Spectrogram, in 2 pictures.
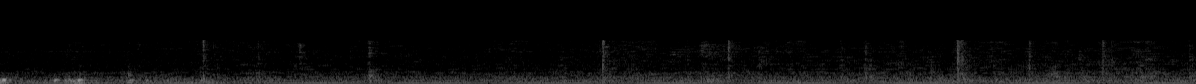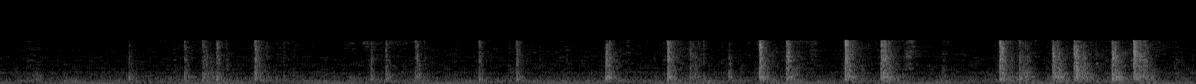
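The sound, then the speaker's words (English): Chalk taps and scrapes faintly on a blackboard as a sketch is drawn, giving many irregular small clicks and knocks that grow denser and sharper toward the end, with no talking. “So I'm going to just put a sketch on the board.”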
